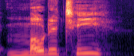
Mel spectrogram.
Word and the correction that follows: modernity: I don't think I have that pronounced correctly. But it's also in the introduction. – Oh, modernity. – Thank you, modernity. – Yes, modernity.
